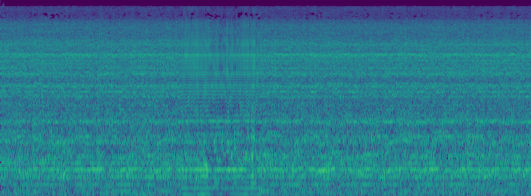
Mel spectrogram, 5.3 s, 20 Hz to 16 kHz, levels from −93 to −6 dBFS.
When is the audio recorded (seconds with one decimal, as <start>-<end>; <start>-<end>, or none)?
0.0-1.8; 2.6-5.3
